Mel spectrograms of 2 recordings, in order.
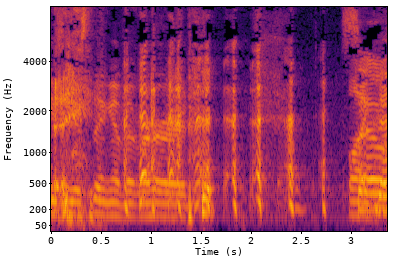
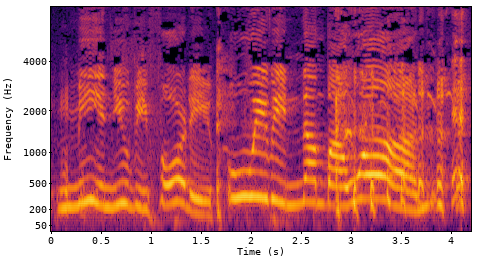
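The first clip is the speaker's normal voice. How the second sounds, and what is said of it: Exaggerated bad fake Jamaican accent. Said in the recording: “that is the most fucked up accent I've heard ... That Jamaican accent is more racist than this bootleg Bart Simpson t-shirt I have ... Yeah, it's really bad ... he's already got like a villain's voice”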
